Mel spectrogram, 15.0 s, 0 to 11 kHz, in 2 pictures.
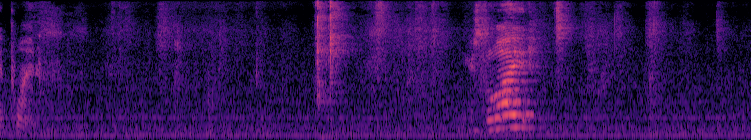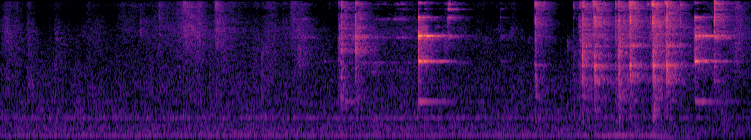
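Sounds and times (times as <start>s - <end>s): ceiling fan humming: 0.0s - 15.0s
light ringing clinks: 11.0s - 12.7s, 13.3s - 15.0s.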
